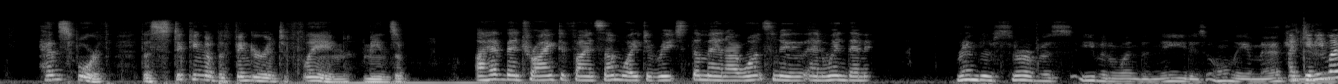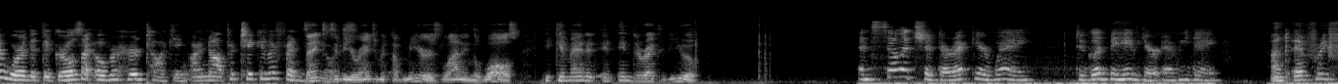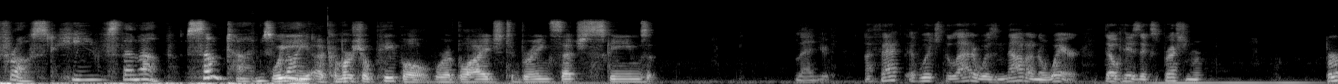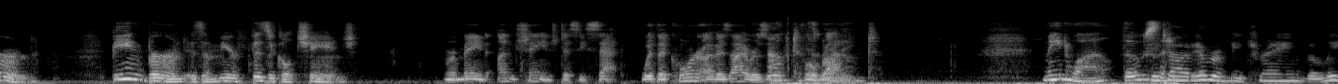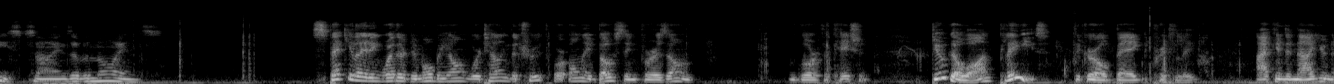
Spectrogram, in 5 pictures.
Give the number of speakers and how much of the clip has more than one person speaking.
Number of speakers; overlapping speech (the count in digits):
8, about 4%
